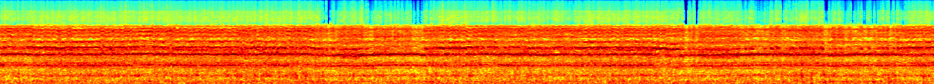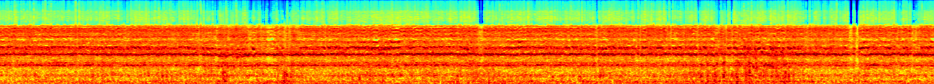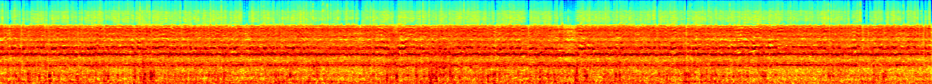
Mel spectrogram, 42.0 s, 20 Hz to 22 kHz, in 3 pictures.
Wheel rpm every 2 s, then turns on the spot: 220, 220, 220, 220, 220, 220, 230, 230, 230, 230, 230, 230, 230, 230, 240, 230, 230, 230, 230, 230, 230.
none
